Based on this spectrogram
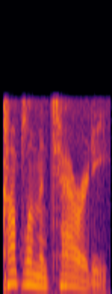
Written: complementarity

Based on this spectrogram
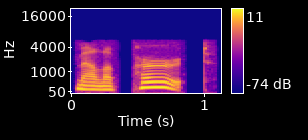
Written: malapert

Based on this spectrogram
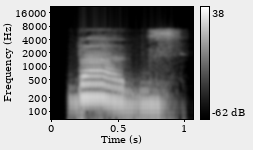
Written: bugs

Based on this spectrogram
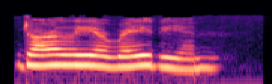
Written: Darley Arabian

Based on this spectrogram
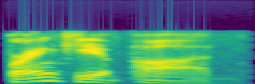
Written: branchiopod

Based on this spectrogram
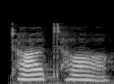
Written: taata

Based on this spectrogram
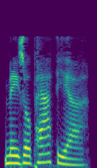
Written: mazopathia

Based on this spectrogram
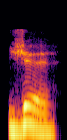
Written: jeu

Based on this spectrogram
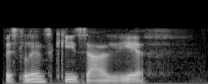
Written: Vislinski Zaliv

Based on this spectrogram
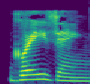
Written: grazing

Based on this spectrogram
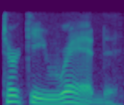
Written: Turkey red

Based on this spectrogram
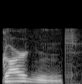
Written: guardant

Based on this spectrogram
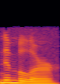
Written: nimbler

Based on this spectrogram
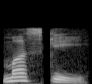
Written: muskie

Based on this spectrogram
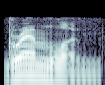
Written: gremlin

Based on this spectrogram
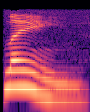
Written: lane

